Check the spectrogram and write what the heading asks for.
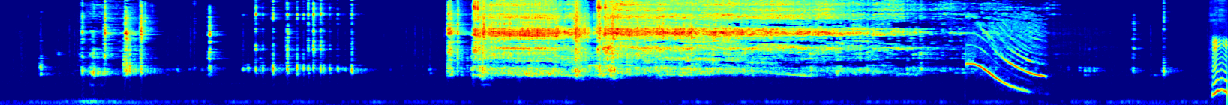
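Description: Light plastic clicks and rattles of small toys being handled. About six seconds in comes a long, loud hissing whoosh that slowly fades and ends in a falling whistle glide, like a cartoon sound effect.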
